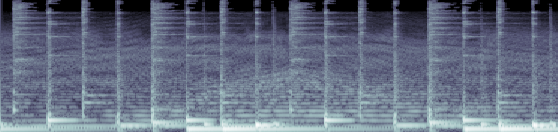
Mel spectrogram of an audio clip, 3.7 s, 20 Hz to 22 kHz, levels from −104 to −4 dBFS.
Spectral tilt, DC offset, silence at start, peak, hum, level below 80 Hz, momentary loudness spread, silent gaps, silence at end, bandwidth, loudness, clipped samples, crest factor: -7 dB/octave; under 0.1%; 0 s; -2 dBFS; none; -24 dBFS; 11 LU; none; 0 s; over 20 kHz; -18 LUFS; under 0.1%; 14 dB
